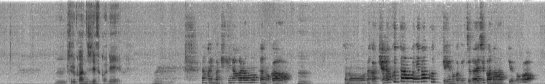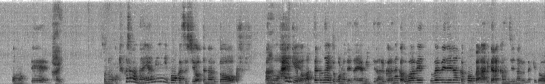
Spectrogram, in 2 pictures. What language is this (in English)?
Japanese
